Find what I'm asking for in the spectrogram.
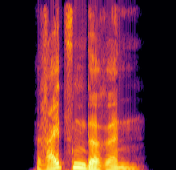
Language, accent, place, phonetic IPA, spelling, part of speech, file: German, Germany, Berlin, [ˈʁaɪ̯t͡sn̩dəʁən], reizenderen, adjective, De-reizenderen.ogg
- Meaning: inflection of reizend: 1. strong genitive masculine/neuter singular comparative degree 2. weak/mixed genitive/dative all-gender singular comparative degree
